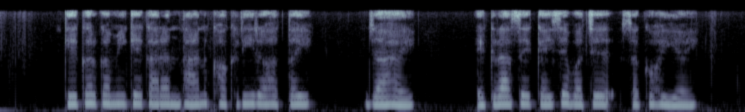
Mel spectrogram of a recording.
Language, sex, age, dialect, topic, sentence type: Magahi, female, 25-30, Southern, agriculture, question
